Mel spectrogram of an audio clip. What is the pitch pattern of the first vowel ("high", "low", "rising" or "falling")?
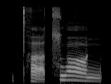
low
